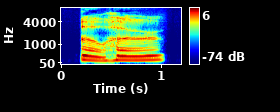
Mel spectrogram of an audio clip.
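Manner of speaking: bored, uninterested voice. Narrator reads a character's reply on hearing about a daughter, bored voice. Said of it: "Peaches said in that bored voice of his".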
